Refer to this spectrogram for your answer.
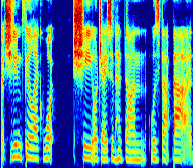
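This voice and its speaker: A woman with an Australian accent speaks at a moderate pace in a fairly low pitch with ordinary pitch variation. The sound is dry and close with no echo, and the recording is very clean with a silent background. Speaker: podcast host. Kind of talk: casual interview chat. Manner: animated.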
